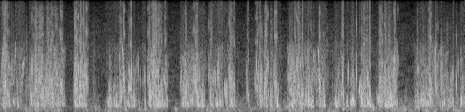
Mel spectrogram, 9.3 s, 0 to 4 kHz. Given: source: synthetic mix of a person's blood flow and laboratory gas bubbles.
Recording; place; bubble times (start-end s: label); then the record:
Doppler ultrasound of blood flow; subclavian vein
0.00-0.51 s: bubbles
0.55-1.35 s: bubbles
1.49-1.80 s: bubbles
2.13-3.38 s: bubbles
3.61-4.14 s: bubbles
4.17-4.73 s: bubbles
4.93-5.02 s: bubbles
5.08-5.62 s: bubbles
5.75-6.55 s: bubbles
6.69-7.47 s: bubbles
7.52-7.99 s: bubbles
8.29-9.31 s: bubbles
From the record:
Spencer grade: 4 (maximum detectable bubble signal sounding continuously throughout systole and diastole of every cardiac period, and overriding the amplitude of the normal cardiac signals); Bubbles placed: anywhere in the cardiac cycle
